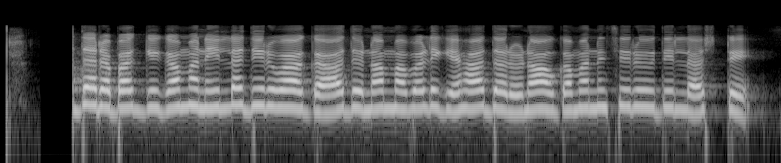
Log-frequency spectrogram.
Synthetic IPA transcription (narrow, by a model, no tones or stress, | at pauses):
ɐd̪ɐɾɐbɐɡːeɡɐmɐnɐilːɐd̪iɾuʋaːɡɐɐd̪unɐmːɐbɐɭiɡe̞ɦaːd̪ɐɾunaːʋuɡɐmɐnisiɾuʋud̪ilːɐːʂʈe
